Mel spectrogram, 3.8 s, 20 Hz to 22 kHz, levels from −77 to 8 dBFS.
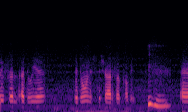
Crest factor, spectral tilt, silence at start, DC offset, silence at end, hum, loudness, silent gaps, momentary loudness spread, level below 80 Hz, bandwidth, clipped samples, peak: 16 dB; -8 dB/octave; 0 s; under 0.1%; 0 s; 50 Hz at -60 dBFS; -32 LUFS; none; 12 LU; -56 dBFS; 10.5 kHz; under 0.1%; -16 dBFS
